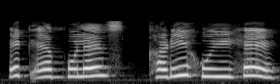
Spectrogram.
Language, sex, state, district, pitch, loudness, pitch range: Hindi, female, Madhya Pradesh, Bhopal, 365 Hz, -12 LUFS, 345-400 Hz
